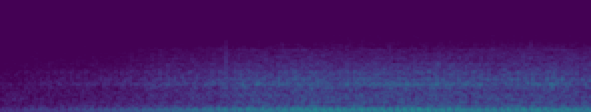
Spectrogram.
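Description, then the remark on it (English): A plane engine starts up and turns over, its low, throbbing rumble swelling in loudness over the first second and a half, then settling into a steady, even drone. No voices. “Well, better get the engine turning for my lord and master.”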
